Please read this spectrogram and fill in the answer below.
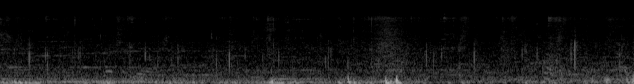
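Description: Footsteps of someone walking on stone paving, heard as irregular low thuds close to the microphone, over indistinct background voices and faint music.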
